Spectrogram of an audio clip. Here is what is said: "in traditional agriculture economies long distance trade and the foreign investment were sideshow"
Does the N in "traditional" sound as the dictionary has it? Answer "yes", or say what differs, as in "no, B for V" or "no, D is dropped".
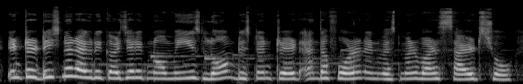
yes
